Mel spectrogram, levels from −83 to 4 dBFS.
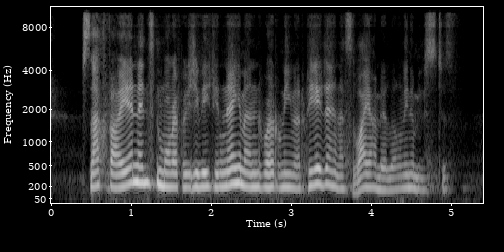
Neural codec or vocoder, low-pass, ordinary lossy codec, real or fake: codec, 16 kHz in and 24 kHz out, 0.4 kbps, LongCat-Audio-Codec, four codebook decoder; 9.9 kHz; Opus, 32 kbps; fake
